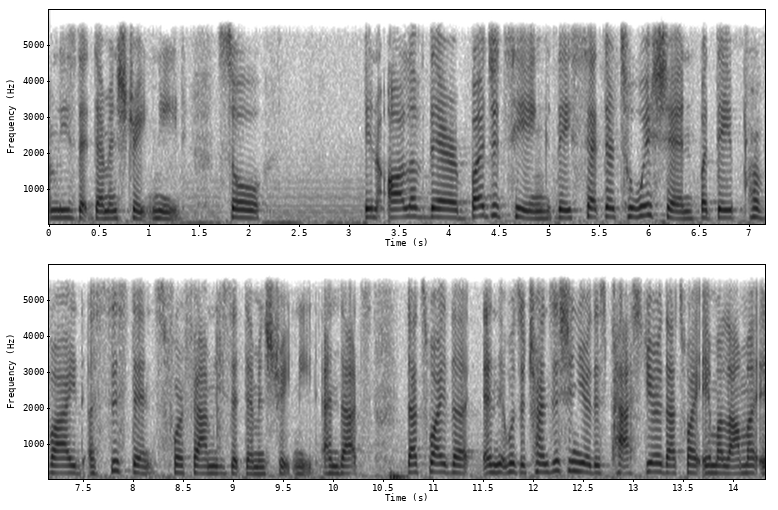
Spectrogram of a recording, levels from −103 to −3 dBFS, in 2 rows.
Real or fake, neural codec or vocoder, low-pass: real; none; 5.4 kHz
